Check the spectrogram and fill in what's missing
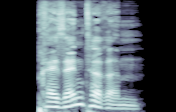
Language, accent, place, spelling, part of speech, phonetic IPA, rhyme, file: German, Germany, Berlin, präsenterem, adjective, [pʁɛˈzɛntəʁəm], -ɛntəʁəm, De-präsenterem.ogg
- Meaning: strong dative masculine/neuter singular comparative degree of präsent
